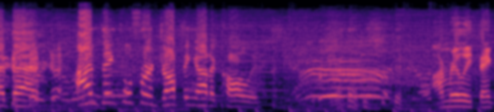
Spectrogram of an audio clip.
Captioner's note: cheers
